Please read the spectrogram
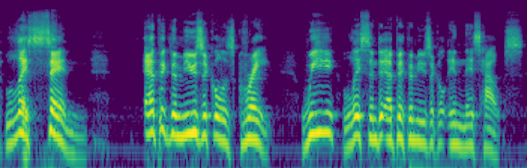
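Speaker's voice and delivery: loud emphatic rant, pounding every line; retold scream. Wife yelling at her husband about the musical, loud rant. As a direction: shout it like laying down house rules. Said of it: "my wife just screamed".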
